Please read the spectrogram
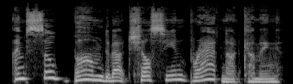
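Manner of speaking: complain, a bit put out. A narrator's reading. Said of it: "Nora complained".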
